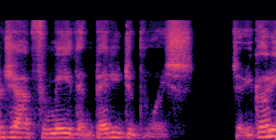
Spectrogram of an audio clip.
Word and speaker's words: Duboce: I told her it's Isn't it Dubois? And she Yeah. She said, "My husband's from New Orleans and that's how they pronounce it." All right. Dubo.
